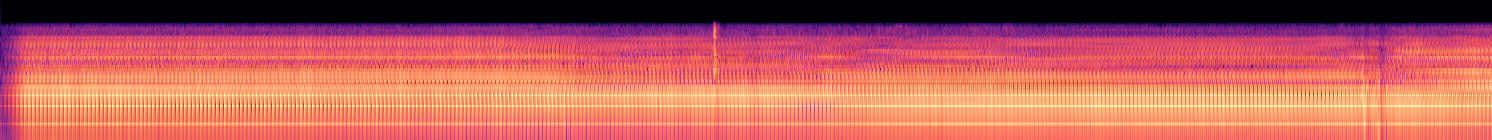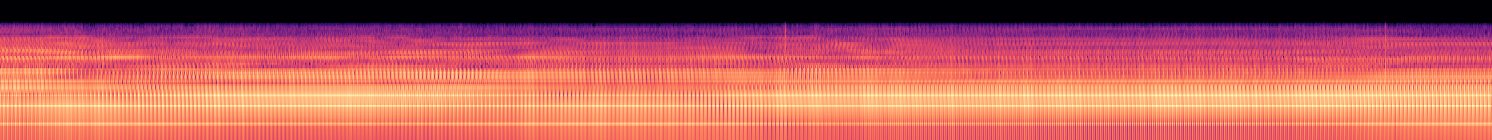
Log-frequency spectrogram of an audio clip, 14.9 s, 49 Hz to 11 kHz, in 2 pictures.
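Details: Desktop PC (i5-2400, ASUS H61M-LE-USB3, FSP Aurum 600W, Sapphire 7870, Win 7) locks up with black screen after long BF3 gaming; loud steady looping buzz with faint stutter from speakers during crash, happened three times, owner suspects the 7870 card.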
